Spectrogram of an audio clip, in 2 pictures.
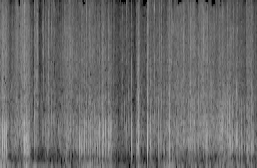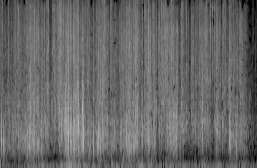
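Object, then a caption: Small plastic zip-lock bag. Fingertips of both hands press and crinkle a small clear plastic zip-lock bag, partly filled or puffed up, lying on dark fabric. Dense, bright crinkling and crackling runs continuously through the clip with almost no low end, swelling and easing in waves.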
